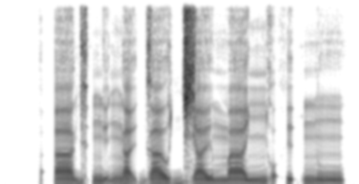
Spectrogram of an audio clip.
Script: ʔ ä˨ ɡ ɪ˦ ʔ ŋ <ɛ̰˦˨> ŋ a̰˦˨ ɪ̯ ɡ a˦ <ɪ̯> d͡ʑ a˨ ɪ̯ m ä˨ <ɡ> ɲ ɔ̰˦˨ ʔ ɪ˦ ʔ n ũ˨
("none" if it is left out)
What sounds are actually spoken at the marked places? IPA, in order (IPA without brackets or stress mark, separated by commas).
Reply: ḛ˦˨, ʊ̯, none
